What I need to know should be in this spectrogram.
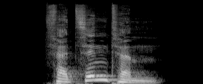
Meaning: strong dative masculine/neuter singular of verzinnt
- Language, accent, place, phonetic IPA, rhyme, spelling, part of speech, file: German, Germany, Berlin, [fɛɐ̯ˈt͡sɪntəm], -ɪntəm, verzinntem, adjective, De-verzinntem.ogg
